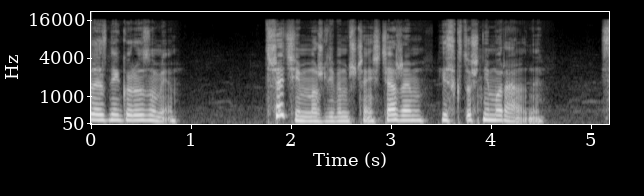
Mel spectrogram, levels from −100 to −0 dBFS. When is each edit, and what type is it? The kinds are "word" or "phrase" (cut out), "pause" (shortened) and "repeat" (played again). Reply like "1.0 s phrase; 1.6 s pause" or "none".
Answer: 3.4 s pause

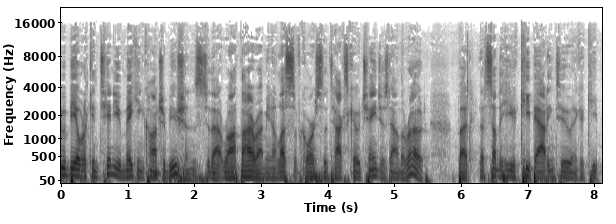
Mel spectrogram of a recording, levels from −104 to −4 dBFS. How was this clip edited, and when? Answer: none

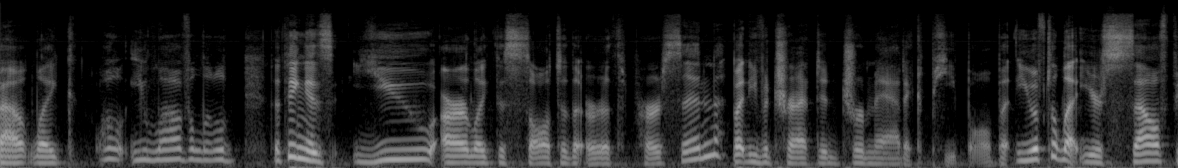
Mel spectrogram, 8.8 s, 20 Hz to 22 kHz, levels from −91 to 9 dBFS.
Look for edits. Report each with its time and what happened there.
1.8 s pause; 5.5 s pause

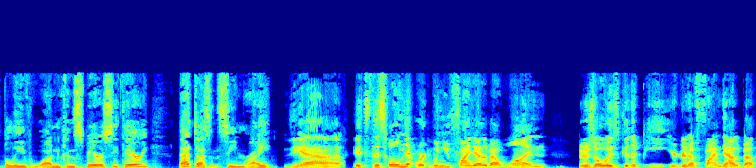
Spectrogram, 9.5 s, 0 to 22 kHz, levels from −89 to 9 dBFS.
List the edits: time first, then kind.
none

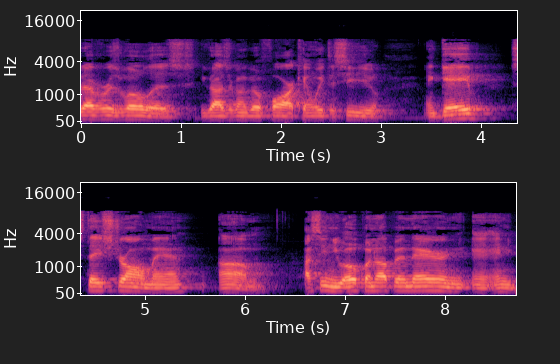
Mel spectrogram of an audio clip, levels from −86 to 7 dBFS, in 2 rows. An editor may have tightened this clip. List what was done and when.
none

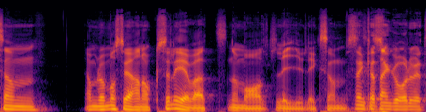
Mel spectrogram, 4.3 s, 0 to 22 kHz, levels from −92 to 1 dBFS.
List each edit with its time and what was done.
none

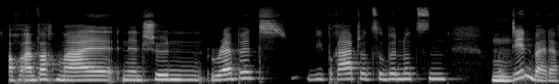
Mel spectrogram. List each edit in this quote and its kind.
none

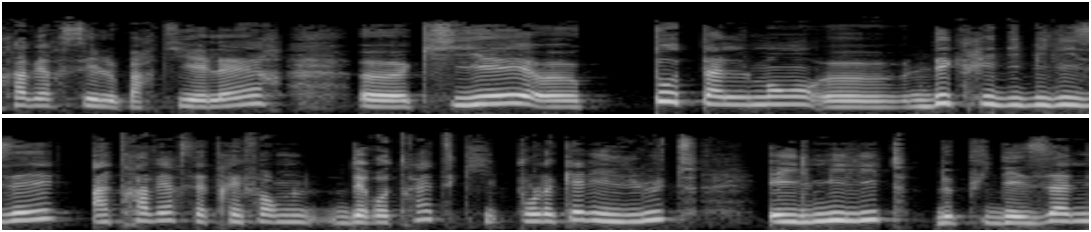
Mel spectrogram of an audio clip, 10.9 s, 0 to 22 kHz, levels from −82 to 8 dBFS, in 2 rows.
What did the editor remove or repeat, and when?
none

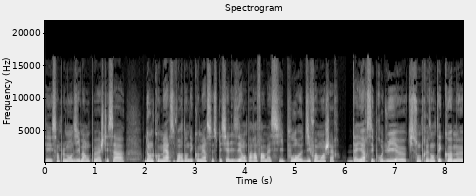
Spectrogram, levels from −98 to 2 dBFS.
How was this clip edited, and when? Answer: none

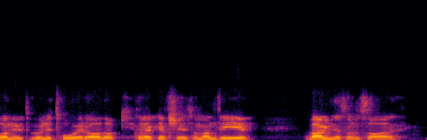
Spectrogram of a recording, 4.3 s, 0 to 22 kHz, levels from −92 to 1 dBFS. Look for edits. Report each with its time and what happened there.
1.3 s word; 1.7 s word; 2.2 s word

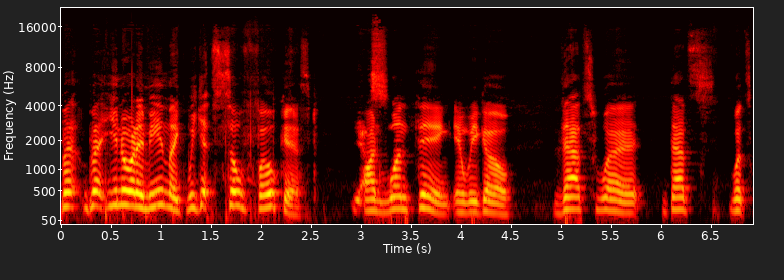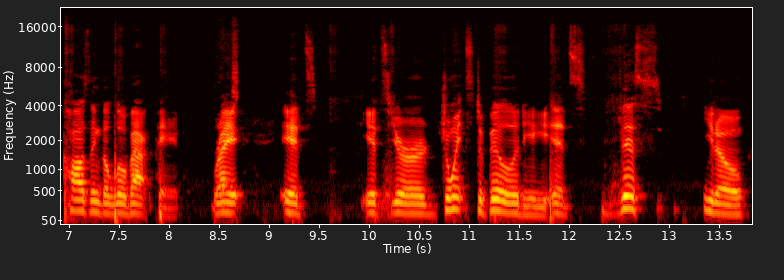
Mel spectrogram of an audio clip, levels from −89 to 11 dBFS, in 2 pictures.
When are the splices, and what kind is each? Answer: none

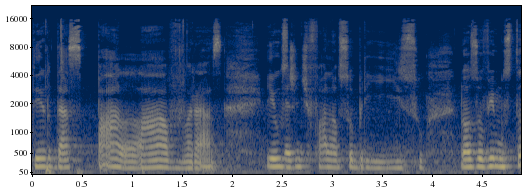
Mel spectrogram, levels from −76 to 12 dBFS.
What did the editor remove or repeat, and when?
2.5 s word; 3.1 s word

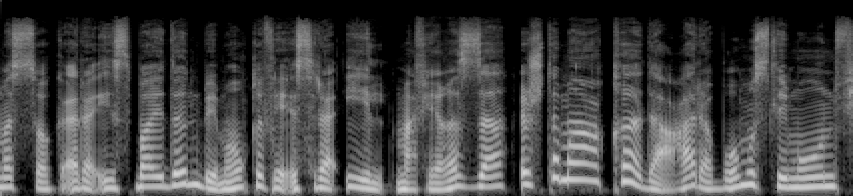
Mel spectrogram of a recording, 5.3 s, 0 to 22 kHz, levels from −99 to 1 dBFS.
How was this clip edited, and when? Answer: 1.7 s word; 2.6 s phrase; 3.2 s pause

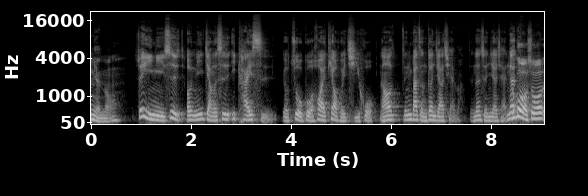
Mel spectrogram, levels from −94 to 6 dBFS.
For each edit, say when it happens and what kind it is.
5.8 s word; 7.5 s word

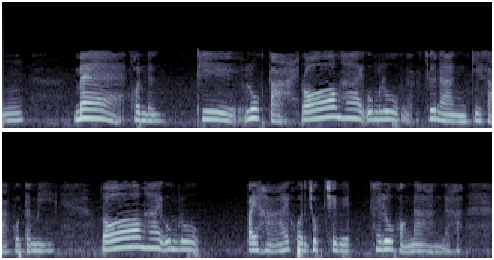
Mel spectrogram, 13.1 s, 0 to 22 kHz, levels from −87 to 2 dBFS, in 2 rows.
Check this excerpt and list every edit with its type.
1.6 s pause; 3.9 s pause

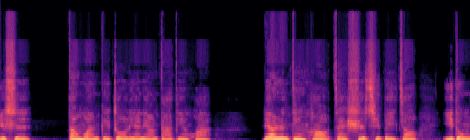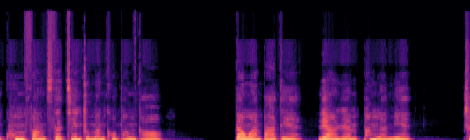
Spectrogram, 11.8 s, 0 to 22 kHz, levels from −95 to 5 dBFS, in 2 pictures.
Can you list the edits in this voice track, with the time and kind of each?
none

